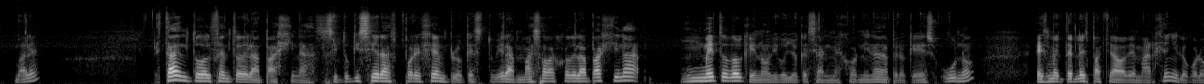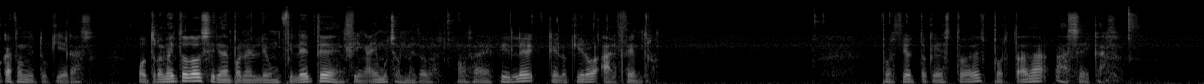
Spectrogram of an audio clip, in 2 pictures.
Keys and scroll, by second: 23.4 BackSpace.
